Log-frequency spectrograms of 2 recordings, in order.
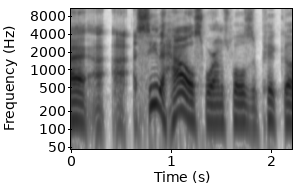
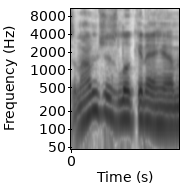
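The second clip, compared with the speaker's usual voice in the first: ordinary delivery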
